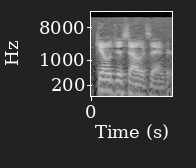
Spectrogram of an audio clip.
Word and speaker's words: Gilgeous-Alexander: Gilgeous-Alexander.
